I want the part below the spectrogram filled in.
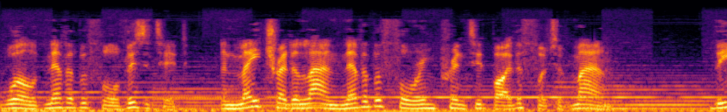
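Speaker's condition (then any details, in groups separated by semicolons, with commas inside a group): No condition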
